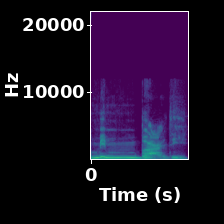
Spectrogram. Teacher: to make it easier to pronounce, instead of saying in Ba, we change this Noon to a Mim. And Hmm. we apply ghunna to it, so nasalization. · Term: Iqlab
